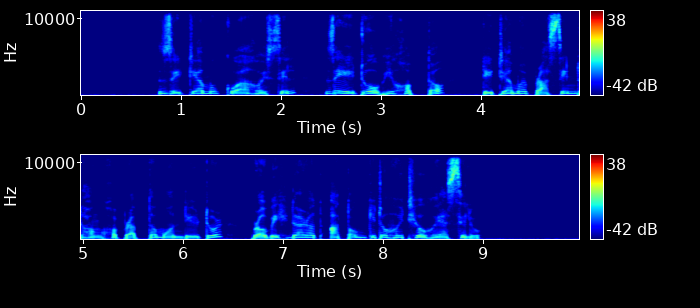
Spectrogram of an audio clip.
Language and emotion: Assamese, fearful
